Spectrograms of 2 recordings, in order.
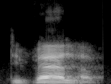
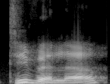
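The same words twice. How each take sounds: First: The stress is on the second syllable. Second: The stress is on the first syllable. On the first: The speaker calls it right. "it should be on the second syllable" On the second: The speaker calls it wrong. "stress on the first syllable"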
